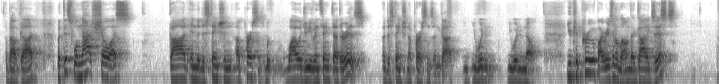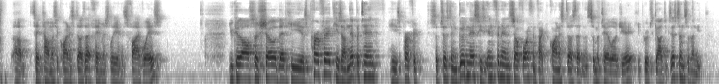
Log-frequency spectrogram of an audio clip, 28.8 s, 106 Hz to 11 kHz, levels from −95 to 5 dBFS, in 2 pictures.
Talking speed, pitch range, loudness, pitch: 185 wpm, 125-160 Hz, -21 LUFS, 135 Hz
